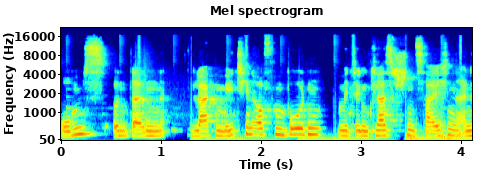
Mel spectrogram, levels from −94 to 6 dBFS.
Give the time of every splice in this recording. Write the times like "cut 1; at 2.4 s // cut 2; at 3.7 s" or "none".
cut 1; at 1.2 s // cut 2; at 2.7 s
